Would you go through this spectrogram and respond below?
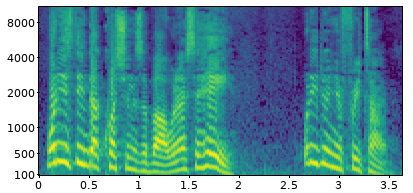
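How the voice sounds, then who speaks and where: Male seminar speaker in his 40s with a fairly high voice, lively and audience-quizzing, recorded from across a conference room. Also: very fast. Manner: animated, walks about and gestures, quizzes the audience. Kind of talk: interactive career seminar talk. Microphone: far camera, room mic.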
